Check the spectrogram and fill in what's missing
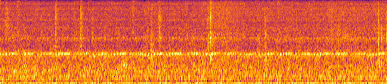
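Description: A San Francisco cable car rolling on its rails makes a steady, loud rumbling drone with a sustained whine and occasional faint clicks, heard from on board without pause.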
